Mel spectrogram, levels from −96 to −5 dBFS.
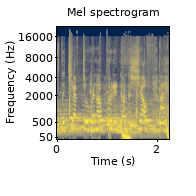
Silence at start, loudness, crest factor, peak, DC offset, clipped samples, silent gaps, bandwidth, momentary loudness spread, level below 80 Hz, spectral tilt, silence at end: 0 s; -10 LUFS; 10 dB; 0 dBFS; under 0.1%; under 0.1%; none; 19.5 kHz; 2 LU; -22 dBFS; -4 dB/octave; 0 s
